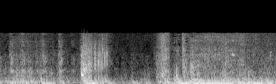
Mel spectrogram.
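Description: A loud, drawn-out fart with a low, raspy rumble, broken by a few sputtering bursts before trailing on steadily, with no voices.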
